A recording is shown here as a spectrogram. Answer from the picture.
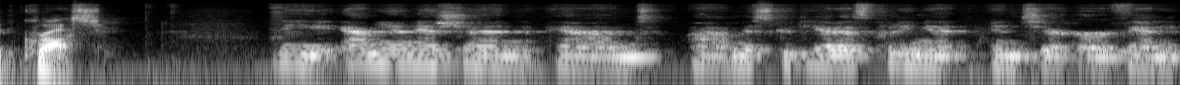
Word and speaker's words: Gutierrez: This is the only attorney who pronounces her name that way. And I get proper pronunciation, Gutierrez.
